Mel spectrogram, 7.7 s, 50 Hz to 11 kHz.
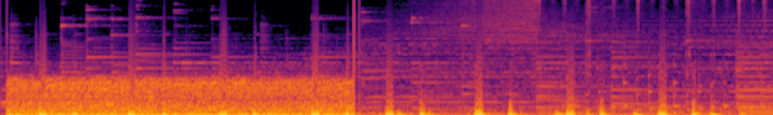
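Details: Regular low heart thumps at about 66 a minute, heard through a Stemoscope PRO wireless stethoscope, with music behind.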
